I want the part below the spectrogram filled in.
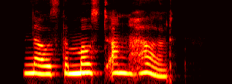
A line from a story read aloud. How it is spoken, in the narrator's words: mumbled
